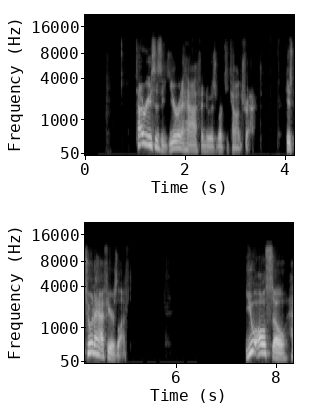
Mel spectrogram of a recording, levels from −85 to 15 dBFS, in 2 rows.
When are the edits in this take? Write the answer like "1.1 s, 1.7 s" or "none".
none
